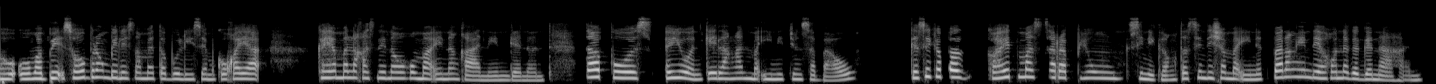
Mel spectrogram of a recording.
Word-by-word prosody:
Oo, 245 0 +3
mabi 265 +2 +4
sobrang 315 +1 +1
bilis 285 -2 -1
ng 275 - -2
metabolism 245 -2 -3
ko 240 - -3
kaya 255 0 +2 0.6
kaya 305 +1 +3
malakas 305 -1 -1
din 290 -1 -1
ako 285 0 0
kumain 250 -2 0
ng 250 - -2
kanin, 200 -2 -3
gano'n. 190 0 -6 0.4
Tapos 310 -4 +4
ayun, 290 -5 +3
kailangan 270 0 0
mainit 240 0 -2
yung - - -1
sabaw 215 +4 -5 0.5
kasi 325 +5 +2
kapag 335 -4 +5 0.2
kahit 310 +4 +2
masarap 325 -3 0
yung 285 -2 -2
sinigang 220 -7 -2
tapos 270 +4 -4
hindi 290 -1 0
siya 280 -1 0
mainit 235 -1 -2
parang 325 +3 +2
hindi 330 -3 -1
ako 285 +1 -2
nagaganahan. 215 -7 -2
270 Hz, 150 wpm, -23 LUFS, 240-300 Hz, 0.6 s, kapag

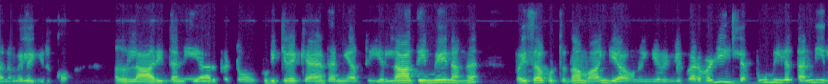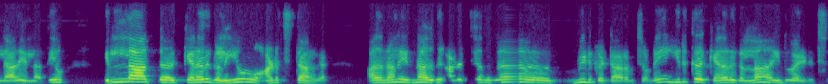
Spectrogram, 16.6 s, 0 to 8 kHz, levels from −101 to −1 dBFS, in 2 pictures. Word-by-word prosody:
நெலமையில 165 +3 -5
இருக்கோம். 340 - -14 0.4
அதுவும் 165 0 -2
லாரி 170 +3 +4
தண்ணியா 170 0 -2
இருக்கட்டும், 160 +1 -9
குடிக்கிற 180 +1 -4
கேன் 170 +2 0
தண்ணியா 170 0 -2
இருக்கட்டும், 165 -3 -9
எல்லாத்தையுமே 195 +3 +4
நாங்க 185 +3 -2 0.5
பைசா 175 +4 +2
குடுத்து 185 - -6
தான் 205 -1 +1
வாங்கி 180 +3 0
ஆவணும். 150 +1 -8
இங்க 155 +1 -9
எங்களுக்கு 170 +3 -7
வேற 185 - -1
வழி 215 +6 -1
இல்ல. - - -2
பூமியில 225 +1 -1
தண்ணி 200 +4 -3
இல்லாத 180 -1 +1
எல்லாத்தையும் 330 -10 -3 0.4
எல்லா 275 +3 +7 0.2
கெ 230 - +6 0.2
கெணறுகளையும் 230 +1 +3 0.2
அடைச்சுட்டாங்க. 200 -4 0 0.5
அதனால 220 +2 +2
என்னா 225 +3 +1
ஆகுது? 220 +2 +2
அடைச்சதுல 240 - -4 0.8
வீடு 250 -1 -1
கட்ட 195 -2 -3
ஆரம்பிச்சோன்னே 170 +5 -5 0.2
இருக்கற 245 +1 +3
கெணறுகள்லாம் 215 +2 +1
இதுவாயிடுச்சு. 190 -3 -6
195 Hz, 145 wpm, -22 LUFS, 170-225 Hz, 0.8 s, எல்லா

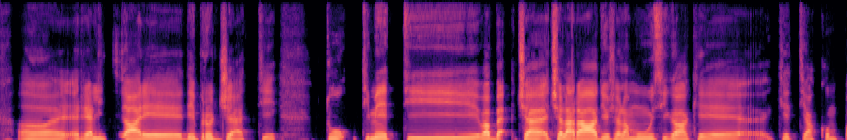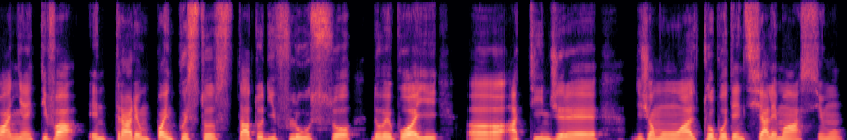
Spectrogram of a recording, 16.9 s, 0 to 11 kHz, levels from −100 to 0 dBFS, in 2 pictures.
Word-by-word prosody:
uhm, 120 +1 -2
realizzare 125 -2 +2
dei 125 0 -1
progetti, 125 - -3 0.5
tu 235 -2 -3
ti 165 - -5
metti 145 -3 +1
vabbè, 155 0 +2
c'è 130 -3 +3
c'è 145 - +2
la 145 0 +5
radio, 155 -2 +6
c'è 135 0 -2
la 135 0 0
musica 150 -1 0
che 125 -1 -5
che 135 -2 -7
ti 145 - -9
accompagna 145 - -2
e 125 - -6
ti 140 - -5
fa 175 +4 +3
entrare 150 +5 0
un 150 -3 -1
po' 200 - +2
in 165 -5 0
questo 155 -1 -2
stato 160 +4 -1
di 145 -2 -5
flusso 165 0 -2
dove 135 -1 +1
puoi, 135 -2 +4 0.3
uhm, - - -4 0.3
attingere, 140 -1 -1 0.3
diciamo, 130 0 -1
al 125 -1 +2
tuo 150 -1 +1
potenziale 135 -1 0
massimo. 130 +1 -2
140 Hz, 140 wpm, -22 LUFS, 130-150 Hz, 0.5 s, radio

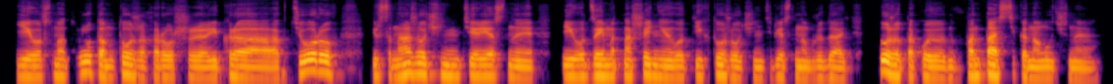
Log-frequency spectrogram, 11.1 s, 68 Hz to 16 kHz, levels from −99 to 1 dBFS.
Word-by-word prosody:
Я 115 0 0
его 115 0 +1
смотрю, 120 +6 -2
там 115 -6 +1
тоже 115 -4 0
хорошая 110 -1 -1
игра 105 -2 +2
актеров, 145 +4 +2 0.2
персонажи 120 +3 0
очень 130 -1 0
интересные 115 -3 -1 0.2
и 115 -1 +1
вот 115 0 0
взаимоотношения 115 -1 +1
вот 110 0 -3
их 115 -1 -5
тоже 115 -4 0
очень 105 0 -4
интересно 105 +1 -5
наблюдать. 100 -1 -3 0.3
Тоже 140 -8 +6
такой 105 -2 0
он 100 -1 -7
фантастика 120 +1 +3
научная. 100 -2 -3
115 Hz, 135 wpm, -22 LUFS, 105-120 Hz, 0.3 s, Тоже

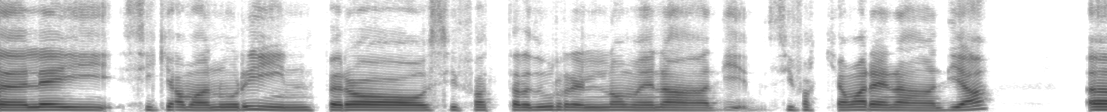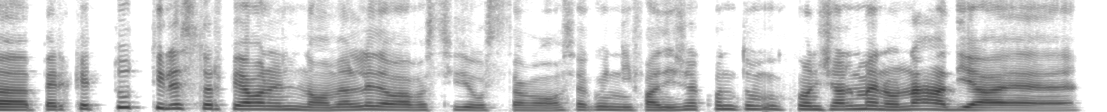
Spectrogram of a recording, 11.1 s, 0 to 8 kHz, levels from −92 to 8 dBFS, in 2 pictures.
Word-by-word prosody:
lei 195 -2 +2
si 200 - -15
chiama 185 -1 -1
Nurine, 185 -1 -2
però 185 -2 +4
si 190 +1 -12
fa 185 +2 -5
tradurre 190 +1 -1
il 180 - -1
nome 180 -1 -1
Nadi 175 -1 -2
si 195 - -15
fa 195 - -9
chiamare 190 0 +1
Nadia, 180 +2 0
uhm, 205 -5 +1
perché 235 +5 -4
tutti 365 -3 -1
le 285 0 +1
storpiavano 250 -5 +1
il 220 - -3
nome, 185 -2 -2
a - - 0
lei 225 +2 -1
dava 195 -2 +2
fastidio 190 0 -8
questa 175 0 -8
cosa. 165 +4 -6
Quindi 195 -2 -6
fa 185 - -1
dice: 180 +5 -3
"A - - -11
quanto 245 0 -6
m" 235 -1 -6
fa 230 +4 -1
dice: 225 0 -2
"Almeno 235 -3 +3
Nadia 195 -4 +4
è" 165 -1 -1
190 Hz, 210 wpm, -24 LUFS, 180-215 Hz, -, però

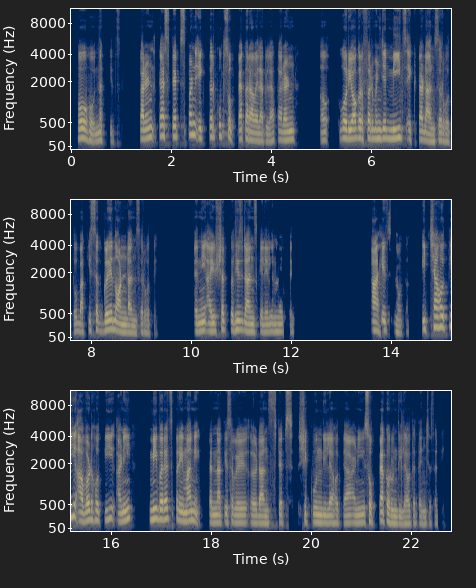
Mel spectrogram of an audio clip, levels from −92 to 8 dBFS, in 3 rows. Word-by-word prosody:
हो, 180 0 +5
हो, 140 -6 -4
नक्कीच. 135 -1 -8 0.4
कारण 175 +4 +4
त्या 215 0 +4
स्टेप्स 210 -1 0
पण 245 0 +3
एक 180 -5 +2
तर 205 0 +1
खूप 220 -1 -6
सोप्या 170 -3 +1
कराव्या 150 -6 +1
लागल्या. 130 0 -3
कारण 150 0 0 0.5
अ, 145 +1 -4 0.3
कोरिओग्राफर 175 +1 +3
म्हणजे 170 +1 +1
मीच 175 +2 +2
एकटा 160 -1 0
डान्सर 130 -1 0
होतो. 130 +2 -8
बाकी 130 +3 -5
सगळे 165 +2 +2
नॉन 145 -6 +3
डान्सर 125 0 -3
होते. 120 -1 -13 0.7
त्यांनी 145 +2 +1
आयुष्यात 145 +3 +1
कधीच 170 +2 0
डान्स 140 -3 +3
केलेले 135 -1 -3
नव्हते. 135 - -8 1.6
काहीच 165 +1 +2
नव्हतं. 125 +2 -11 0.3
इच्छा 175 +5 +2
होती, 220 +3 +2
आवड 170 -2 +4
होती 185 +3 -2
आणि 165 +6 +2 0.4
मी 200 +2 +7
बऱ्याच 200 +1 +4
प्रेमाने 170 -3 +3
त्यांना 140 0 -2
ते 145 - -4
सगळे 135 -2 -2
अ, 135 -1 -4
डान्स 125 -1 -1
स्टेप्स 135 -1 -5 0.2
शिकवून 145 -2 -2
दिल्या 135 0 0
होत्या. 130 0 -4
आणि 135 +1 -3
सोप्या 165 +3 +3
करून 130 -6 0
दिल्या 120 0 -4
होत्या. 125 +2 -7
त्यांच्यासाठी 115 -2 -13
150 Hz, 150 wpm, -25 LUFS, 135-175 Hz, 1.6 s, मी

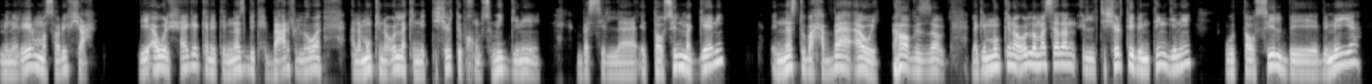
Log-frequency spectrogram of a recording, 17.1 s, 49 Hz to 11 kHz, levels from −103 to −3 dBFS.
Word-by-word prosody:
من 105 0 -4
غير 130 +10 +1
مصاريف 130 -2 -1
شحن، - - -2 0.5
دي 125 +4 +1
أول 140 -1 +4
حاجة 145 +5 -1
كانت 130 -8 -4
الناس 125 +5 -1
بتحبّها 115 -5 -2
عارف 135 +1 0
اللي 120 +1 -6
هو 140 0 +2 0.4
أنا 110 0 -3
ممكن 130 +1 +1
أقول 135 +5 +1
لك 130 -3 -1
إن 105 - -3
التيشيرت 135 +7 -3
ب500 110 +2 -3
جنيه 115 -3 -4 0.5
بس 105 +1 -4
ال 100 -1 -7
التوصيل 105 +8 0
مجاني 150 - +2 0.6
الناس 135 +8 +2
تبقى 130 -3 0
حابّاها 145 +6 +3
أوي، 115 -8 +3 0.2
آه، 160 -1 +7
بالضبط، 125 -3 -3 0.3
لكن 130 - -2
ممكن 160 +3 +2
أقول 150 +4 +5
له 175 - +6
مثلًا 175 0 +3
التيشيرت 155 +6 +1
ب200 155 +4 +1
جنيه 155 +7 0 0.4
والتوصيل 120 +7 +1
ب 125 - -8 0.4
ب100 175 - +1
130 Hz, 145 wpm, -21 LUFS, 115-155 Hz, 0.6 s, آه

